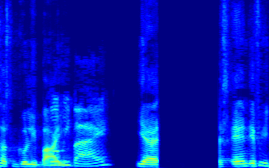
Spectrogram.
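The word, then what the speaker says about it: Gulibay: It's pronounced as Goullibby.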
